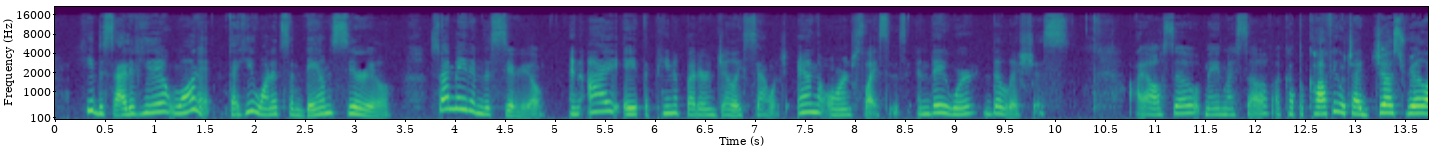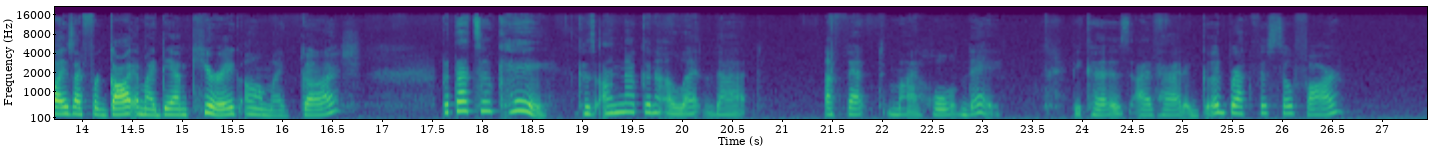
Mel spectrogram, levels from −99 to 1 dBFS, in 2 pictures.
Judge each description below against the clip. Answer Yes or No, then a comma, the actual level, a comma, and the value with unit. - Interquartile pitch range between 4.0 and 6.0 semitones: Yes, average, 4.5 semitones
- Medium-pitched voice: No, high, 235 Hz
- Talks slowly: No, average, 170 wpm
